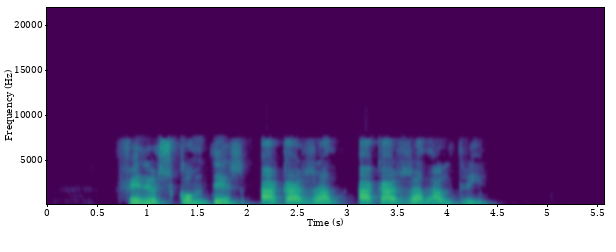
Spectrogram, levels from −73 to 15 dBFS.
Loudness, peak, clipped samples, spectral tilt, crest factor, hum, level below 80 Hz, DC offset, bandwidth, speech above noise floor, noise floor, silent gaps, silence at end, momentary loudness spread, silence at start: -18 LUFS; 0 dBFS; under 0.1%; -4 dB/octave; 20 dB; none; -64 dBFS; under 0.1%; 8 kHz; 59 dB; -77 dBFS; none; 1.15 s; 9 LU; 0.75 s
